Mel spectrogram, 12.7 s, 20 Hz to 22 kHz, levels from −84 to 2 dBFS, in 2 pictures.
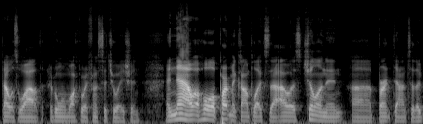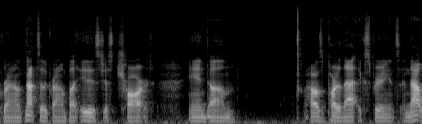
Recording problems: abrupt cut into speech; at the end

